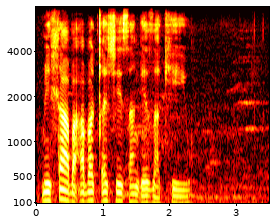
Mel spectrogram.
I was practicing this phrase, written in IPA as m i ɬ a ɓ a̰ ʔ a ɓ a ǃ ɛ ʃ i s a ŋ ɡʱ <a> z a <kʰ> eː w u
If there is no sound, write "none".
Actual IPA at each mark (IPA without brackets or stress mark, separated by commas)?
ɛ, kʰ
